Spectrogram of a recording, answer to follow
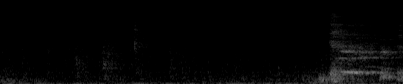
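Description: Hushed church room tone during a pause for silent prayer, then near the end a short cough from someone in the room.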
